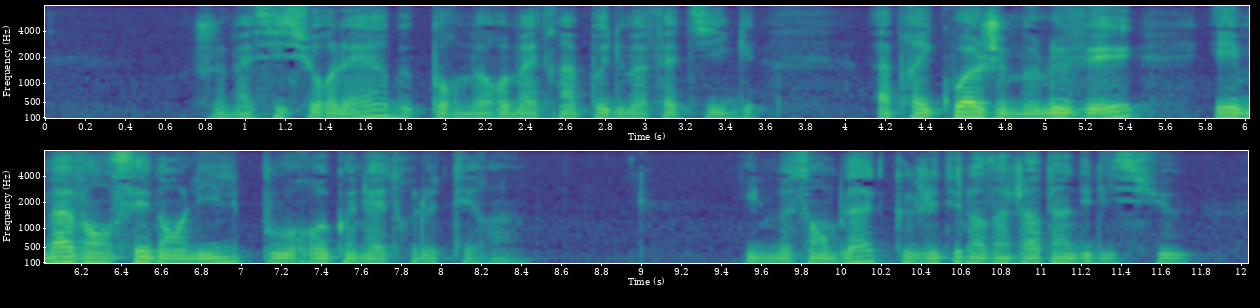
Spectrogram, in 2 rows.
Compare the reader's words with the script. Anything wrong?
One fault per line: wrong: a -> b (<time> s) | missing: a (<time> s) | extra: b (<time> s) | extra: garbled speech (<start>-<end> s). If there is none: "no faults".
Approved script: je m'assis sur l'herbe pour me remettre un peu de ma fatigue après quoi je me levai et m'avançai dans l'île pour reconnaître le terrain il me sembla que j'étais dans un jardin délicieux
no faults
